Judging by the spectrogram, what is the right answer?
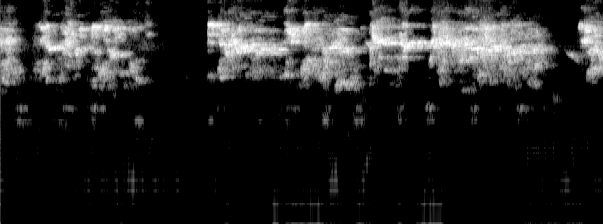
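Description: A flock of lovebirds chattering and squawking, a dense, shrill, high-pitched racket with a brief break about two seconds in.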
